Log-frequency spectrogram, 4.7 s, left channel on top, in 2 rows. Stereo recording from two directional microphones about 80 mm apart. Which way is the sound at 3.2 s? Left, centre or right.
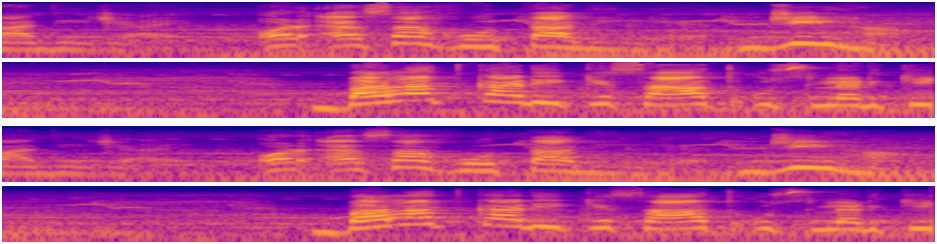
Right.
